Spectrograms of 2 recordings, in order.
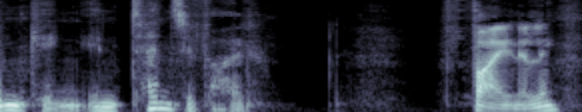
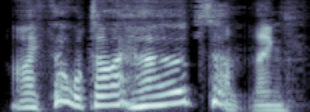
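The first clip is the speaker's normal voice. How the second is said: a smug cat boasting it will win; high showy talking cat, sure of victory; pompous cat; 14 semitones higher than usual. Acted. Cat Behemoth's voice.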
